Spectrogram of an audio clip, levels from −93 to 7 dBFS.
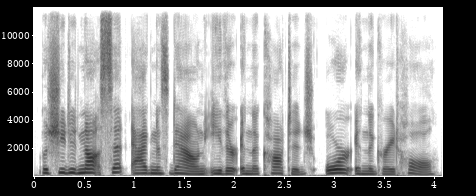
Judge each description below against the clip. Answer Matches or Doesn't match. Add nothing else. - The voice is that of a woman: Matches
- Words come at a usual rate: Doesn't match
